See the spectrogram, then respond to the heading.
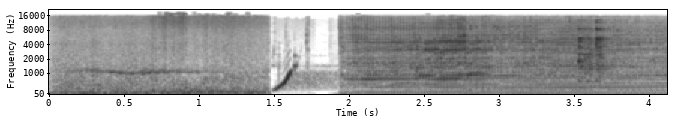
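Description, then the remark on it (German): A coffee machine whirs loudly, a rising whine and a short pause follow, then a steady mechanical hum with buzzing overtones continues to the end. No one speaks. “So klingt es, wenn Ihnen George höchstpersönlich einen Kaffee zubereitet.”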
